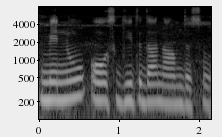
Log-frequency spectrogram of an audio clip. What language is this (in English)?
Punjabi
